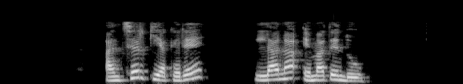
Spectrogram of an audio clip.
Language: Basque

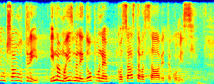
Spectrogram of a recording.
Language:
Serbian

